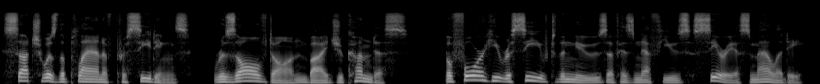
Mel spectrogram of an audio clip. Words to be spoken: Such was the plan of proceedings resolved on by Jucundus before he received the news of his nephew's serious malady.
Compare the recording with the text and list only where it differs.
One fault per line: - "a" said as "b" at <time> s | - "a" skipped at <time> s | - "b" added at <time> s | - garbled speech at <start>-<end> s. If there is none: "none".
none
